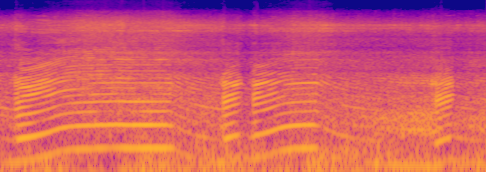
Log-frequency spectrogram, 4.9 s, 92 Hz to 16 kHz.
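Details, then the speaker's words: Malaguti Phantom F12 two-stroke scooter with 70cc kit, Yasuni pipe and new Malossi rear shock: revs climb in ragged bursts then sag, burbling and hesitating. Poor running, least happy-running scooter, cause unknown. "so all right shock feels a lot better but F12 just never runs happy bro I must say this is probably my least happy running scooter I don't know what it is"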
